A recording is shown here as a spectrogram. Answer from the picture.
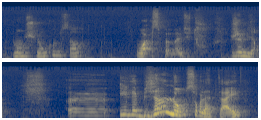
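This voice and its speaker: A woman's fairly high voice at a very slow pace, with long, frequent pauses and big swings in loudness, amid noticeable background noise and audible room echo. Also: lively intonation. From Greece. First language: Greek (speaking French). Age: 20s. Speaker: lifestyle youtuber. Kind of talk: casual haul video chat. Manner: hesitant, many fillers.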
